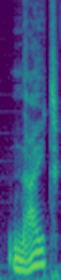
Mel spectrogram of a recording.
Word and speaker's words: Knight: Knight comme le chevalier.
